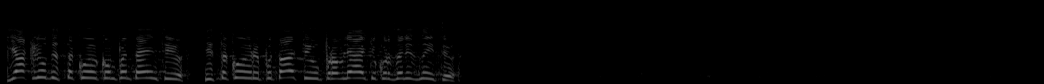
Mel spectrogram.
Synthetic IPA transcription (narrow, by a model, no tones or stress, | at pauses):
jɐklʲud̪ɪst̪ɐkujʊkɔmpet̪ɛnʲt͡sʲijʊist̪ɐkujʊɾepʊt̪ɑt͡sʲijʊʊpɾɐwlʲajʊtʲʊkɔɾzɐlʲiznɪt͡sʲʊj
